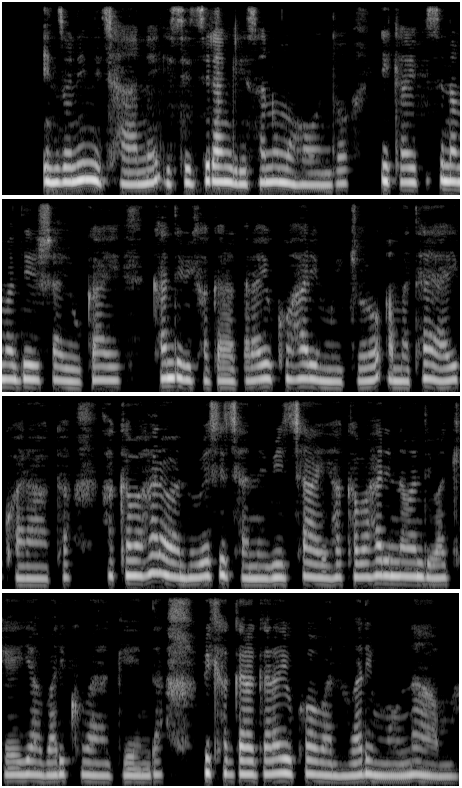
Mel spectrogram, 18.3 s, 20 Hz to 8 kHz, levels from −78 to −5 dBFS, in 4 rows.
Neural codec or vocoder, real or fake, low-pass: none; real; 7.2 kHz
